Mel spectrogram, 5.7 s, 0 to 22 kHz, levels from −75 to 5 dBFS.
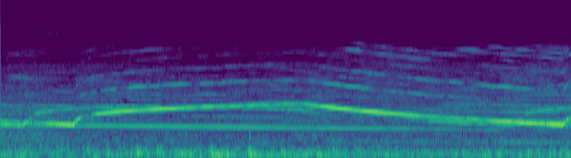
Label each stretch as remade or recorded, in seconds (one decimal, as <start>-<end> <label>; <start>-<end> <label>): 0.0-1.6 recorded; 1.6-4.9 remade; 4.9-5.7 recorded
